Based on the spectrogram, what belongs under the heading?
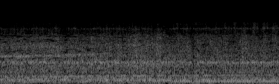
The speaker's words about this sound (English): What? Helicopter. Hey, you're right.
